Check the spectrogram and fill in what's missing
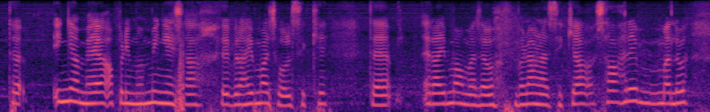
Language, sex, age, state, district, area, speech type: Dogri, female, 18-30, Jammu and Kashmir, Kathua, rural, spontaneous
